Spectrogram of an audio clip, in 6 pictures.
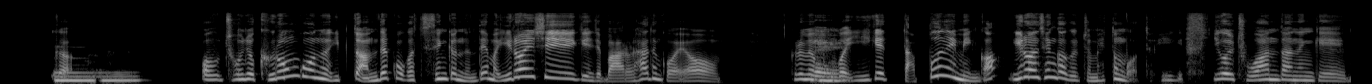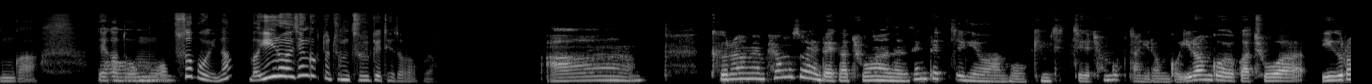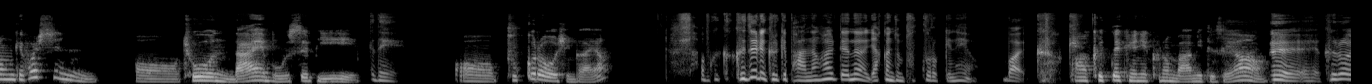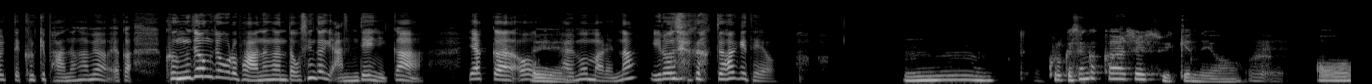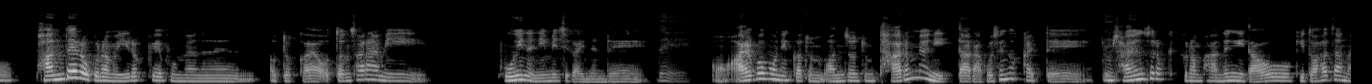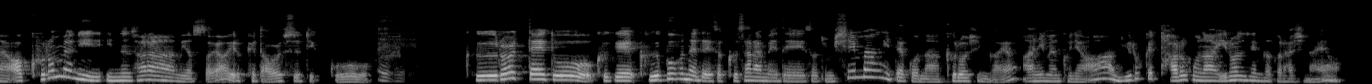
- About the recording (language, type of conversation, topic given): Korean, advice, 남들이 기대하는 모습과 제 진짜 욕구를 어떻게 조율할 수 있을까요?
- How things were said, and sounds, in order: teeth sucking; laughing while speaking: "그렇게"; other background noise; laughing while speaking: "생각도 하게 돼요"; laugh; tsk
